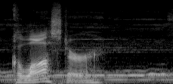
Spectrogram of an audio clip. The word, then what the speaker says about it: Gloucester: It's pronounced Gloucester.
